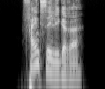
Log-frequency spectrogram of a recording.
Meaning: inflection of feindselig: 1. strong/mixed nominative/accusative feminine singular comparative degree 2. strong nominative/accusative plural comparative degree
- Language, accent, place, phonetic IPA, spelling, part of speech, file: German, Germany, Berlin, [ˈfaɪ̯ntˌzeːlɪɡəʁə], feindseligere, adjective, De-feindseligere.ogg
